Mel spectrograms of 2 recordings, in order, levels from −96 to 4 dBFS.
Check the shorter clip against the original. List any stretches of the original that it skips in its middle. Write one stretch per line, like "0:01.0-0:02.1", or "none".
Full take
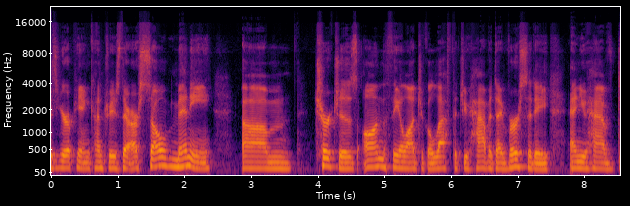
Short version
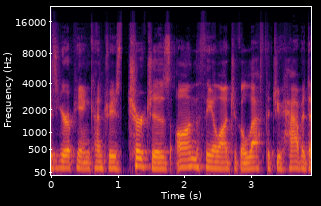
0:01.1-0:03.9

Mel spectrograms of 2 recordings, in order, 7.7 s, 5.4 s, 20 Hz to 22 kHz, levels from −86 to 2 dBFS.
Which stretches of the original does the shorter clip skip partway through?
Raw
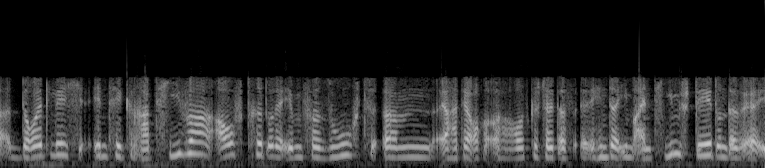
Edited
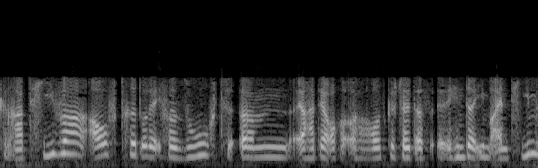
0:02.9-0:03.0

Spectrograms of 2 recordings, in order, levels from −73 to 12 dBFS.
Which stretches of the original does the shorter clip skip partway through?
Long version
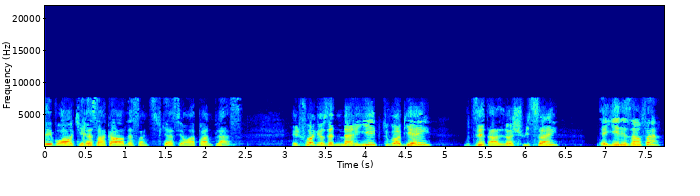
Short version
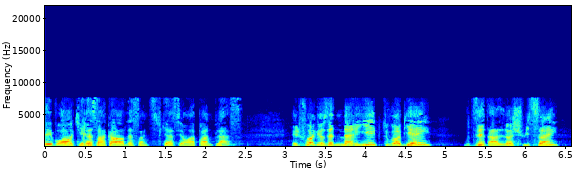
none

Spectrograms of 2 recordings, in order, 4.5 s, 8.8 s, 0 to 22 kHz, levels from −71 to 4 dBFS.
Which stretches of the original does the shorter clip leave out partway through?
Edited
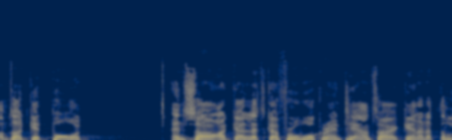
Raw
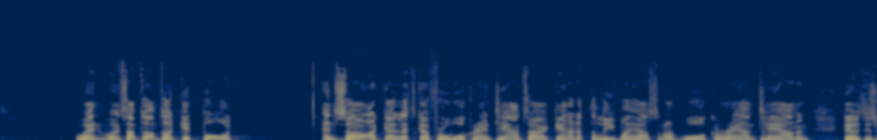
none

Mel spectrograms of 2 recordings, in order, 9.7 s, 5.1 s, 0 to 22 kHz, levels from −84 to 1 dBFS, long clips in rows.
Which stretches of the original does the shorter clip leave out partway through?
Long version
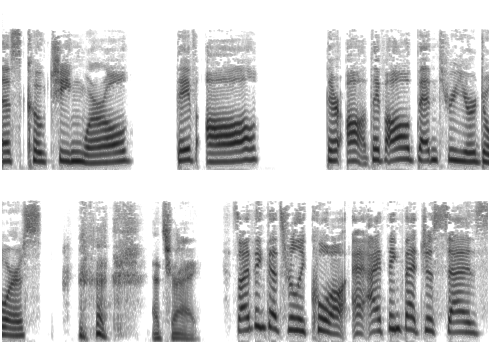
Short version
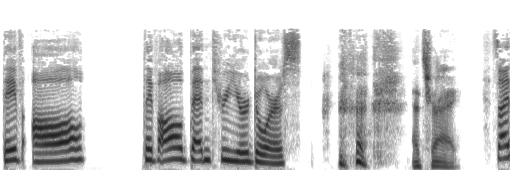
0:03.1-0:03.7

